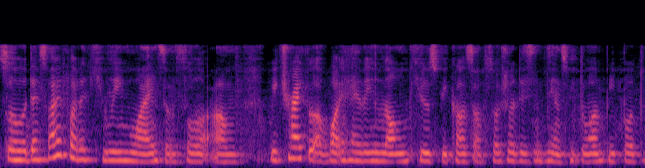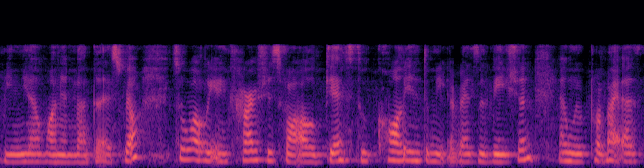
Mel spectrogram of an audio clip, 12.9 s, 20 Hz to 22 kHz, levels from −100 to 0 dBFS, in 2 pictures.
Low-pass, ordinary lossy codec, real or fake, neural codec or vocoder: 7.2 kHz; AAC, 48 kbps; fake; codec, 24 kHz, 3 kbps, HILCodec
